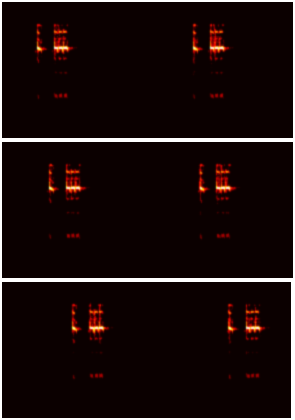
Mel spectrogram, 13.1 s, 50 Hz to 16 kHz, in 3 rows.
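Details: Sol-gwitturami, a Korean cricket, in a 2020 National Institute of Biological Resources recording, chirps steadily: six groups, each a lone short tick then three rapid shrill pulses, spaced about 2.3 seconds apart in quiet surroundings.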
